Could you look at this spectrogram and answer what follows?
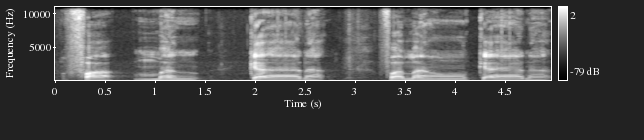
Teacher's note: نون ساکن، اس کے بعد کاف حرف اخفا ہے تو نون ساکن کو اخفا کے ساتھ پڑھیں گے۔ اخفا کہتے ہیں ناک میں آواز لے جا کر گنگنانا۔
